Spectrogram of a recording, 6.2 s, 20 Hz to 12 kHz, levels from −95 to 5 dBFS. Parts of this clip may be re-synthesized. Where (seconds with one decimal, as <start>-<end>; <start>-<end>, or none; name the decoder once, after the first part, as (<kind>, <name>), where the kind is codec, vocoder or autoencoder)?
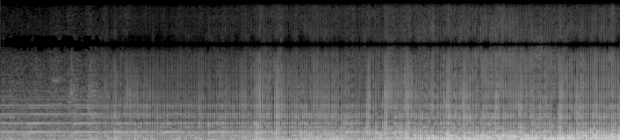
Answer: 1.0-6.2 (vocoder, BigVGAN v2)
